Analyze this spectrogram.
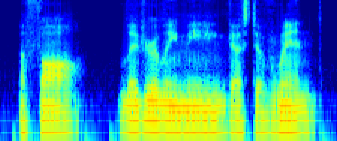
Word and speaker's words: Rafale: The Dassault Rafale, French pronunciation, a fall, literally meaning gust of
